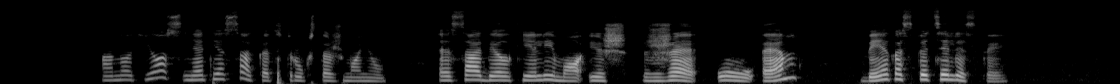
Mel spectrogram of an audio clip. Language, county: Lithuanian, Vilnius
